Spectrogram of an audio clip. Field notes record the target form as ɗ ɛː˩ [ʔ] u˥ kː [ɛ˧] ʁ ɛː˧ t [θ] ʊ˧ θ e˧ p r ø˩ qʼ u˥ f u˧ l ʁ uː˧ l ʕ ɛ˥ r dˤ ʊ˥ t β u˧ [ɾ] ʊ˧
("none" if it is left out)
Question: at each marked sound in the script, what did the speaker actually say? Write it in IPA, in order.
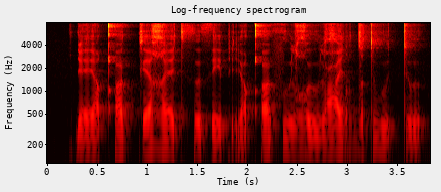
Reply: qʼ, ɛ˧, θ, tː

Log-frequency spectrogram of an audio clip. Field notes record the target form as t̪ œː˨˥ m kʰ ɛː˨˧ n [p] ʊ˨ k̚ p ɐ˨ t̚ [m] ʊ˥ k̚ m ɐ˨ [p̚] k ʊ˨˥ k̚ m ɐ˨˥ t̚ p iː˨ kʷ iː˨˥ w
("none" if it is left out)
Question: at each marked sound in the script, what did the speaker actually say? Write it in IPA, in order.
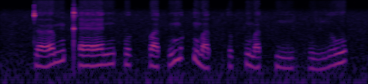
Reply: p, m, t̚

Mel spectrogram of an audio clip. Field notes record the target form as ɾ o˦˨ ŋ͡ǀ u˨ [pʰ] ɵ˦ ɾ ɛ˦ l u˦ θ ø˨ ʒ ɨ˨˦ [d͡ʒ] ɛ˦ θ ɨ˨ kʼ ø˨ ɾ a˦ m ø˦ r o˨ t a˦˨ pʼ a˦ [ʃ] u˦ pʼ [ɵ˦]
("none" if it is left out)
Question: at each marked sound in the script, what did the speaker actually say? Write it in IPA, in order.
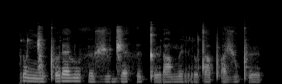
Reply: pʼ, d͡ʒ, ʒ, ø˦

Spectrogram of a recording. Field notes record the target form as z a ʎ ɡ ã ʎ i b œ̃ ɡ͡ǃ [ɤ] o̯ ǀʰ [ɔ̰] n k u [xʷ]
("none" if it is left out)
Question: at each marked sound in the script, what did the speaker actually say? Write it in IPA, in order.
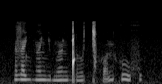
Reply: ɤ, ɔ̰, xʷ

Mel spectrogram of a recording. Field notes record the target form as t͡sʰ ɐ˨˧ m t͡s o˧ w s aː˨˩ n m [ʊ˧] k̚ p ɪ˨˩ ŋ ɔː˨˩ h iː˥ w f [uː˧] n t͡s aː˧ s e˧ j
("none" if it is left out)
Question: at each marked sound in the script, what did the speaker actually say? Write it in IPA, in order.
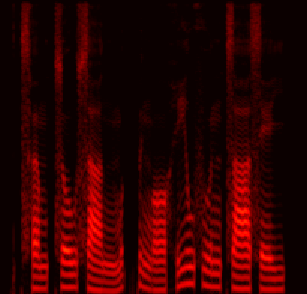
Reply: ʊ˥, uː˧

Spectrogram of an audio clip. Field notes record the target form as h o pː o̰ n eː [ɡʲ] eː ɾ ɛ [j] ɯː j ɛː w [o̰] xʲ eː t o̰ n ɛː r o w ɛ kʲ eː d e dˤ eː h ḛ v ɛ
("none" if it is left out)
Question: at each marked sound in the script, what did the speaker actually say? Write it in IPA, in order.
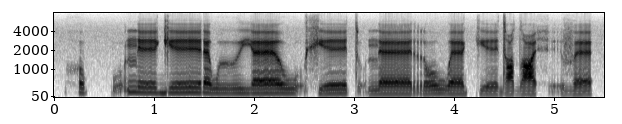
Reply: ɡʲ, w, o̰

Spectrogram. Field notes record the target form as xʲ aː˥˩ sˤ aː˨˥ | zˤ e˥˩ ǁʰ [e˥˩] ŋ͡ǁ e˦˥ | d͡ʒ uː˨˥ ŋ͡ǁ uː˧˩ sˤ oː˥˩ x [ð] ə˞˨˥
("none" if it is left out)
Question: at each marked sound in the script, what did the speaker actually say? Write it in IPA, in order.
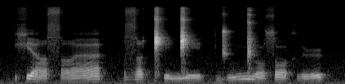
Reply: e˧˩, ð

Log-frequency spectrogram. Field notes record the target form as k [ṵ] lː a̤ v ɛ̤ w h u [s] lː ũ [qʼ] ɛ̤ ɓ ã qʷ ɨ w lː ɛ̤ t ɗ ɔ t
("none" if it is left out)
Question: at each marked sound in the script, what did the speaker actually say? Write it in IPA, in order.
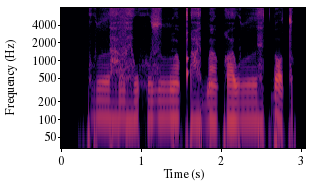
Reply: ṳ, z, qʼ

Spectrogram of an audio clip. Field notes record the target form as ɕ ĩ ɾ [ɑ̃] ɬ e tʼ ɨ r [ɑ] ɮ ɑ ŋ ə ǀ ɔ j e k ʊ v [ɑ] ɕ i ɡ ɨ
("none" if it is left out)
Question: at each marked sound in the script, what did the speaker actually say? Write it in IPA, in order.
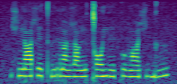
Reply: ɑ, ɑ̃, ɑ̃

